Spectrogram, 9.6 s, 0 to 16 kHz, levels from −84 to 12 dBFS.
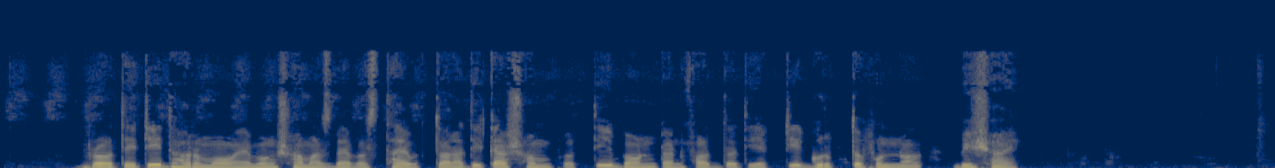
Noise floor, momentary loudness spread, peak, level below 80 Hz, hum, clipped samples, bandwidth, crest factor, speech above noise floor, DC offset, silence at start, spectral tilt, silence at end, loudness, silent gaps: -72 dBFS; 8 LU; -8 dBFS; -50 dBFS; none; under 0.1%; 11.5 kHz; 18 dB; 48 dB; under 0.1%; 0.6 s; -7.5 dB/octave; 1.95 s; -25 LUFS; none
